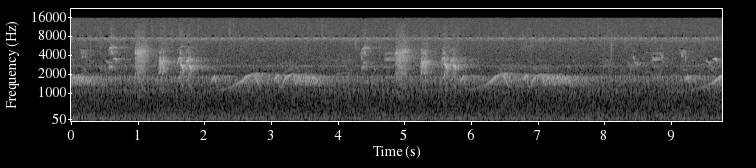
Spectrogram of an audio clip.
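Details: At their den, African wild dog puppies make bursts of sharp chirps alternating with rising whistled slides every few seconds. A continuous insect buzz runs underneath.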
